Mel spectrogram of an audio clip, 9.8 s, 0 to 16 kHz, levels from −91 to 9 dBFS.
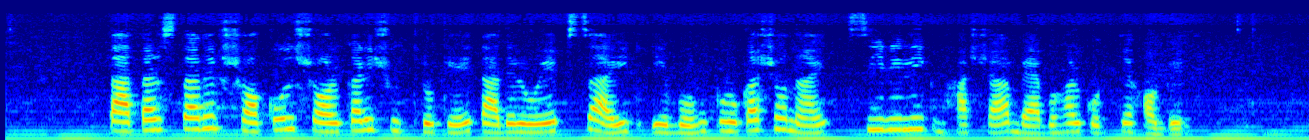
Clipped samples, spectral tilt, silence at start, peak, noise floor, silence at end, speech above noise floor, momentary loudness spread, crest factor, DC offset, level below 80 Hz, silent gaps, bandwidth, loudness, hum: under 0.1%; -6 dB/octave; 0.45 s; -10 dBFS; -48 dBFS; 0 s; 22 dB; 11 LU; 18 dB; under 0.1%; -44 dBFS; none; 11.5 kHz; -27 LUFS; none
